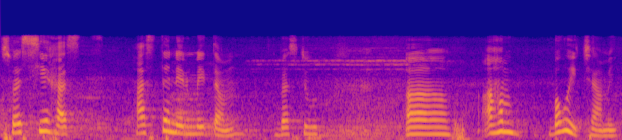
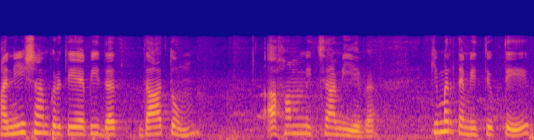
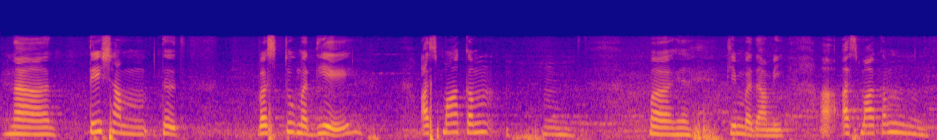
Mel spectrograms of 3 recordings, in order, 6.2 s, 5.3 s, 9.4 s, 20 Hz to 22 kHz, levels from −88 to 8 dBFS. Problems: constant background noise, continuous background conversations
